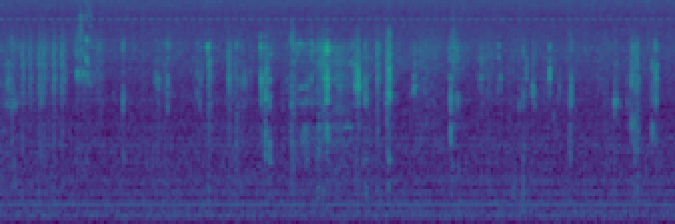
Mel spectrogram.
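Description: Faint chewing of a chocolate-covered caramel nut chew bar: irregular soft clicks and smacks of the mouth, over a faint steady hum.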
